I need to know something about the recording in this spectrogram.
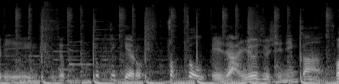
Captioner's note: bloop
